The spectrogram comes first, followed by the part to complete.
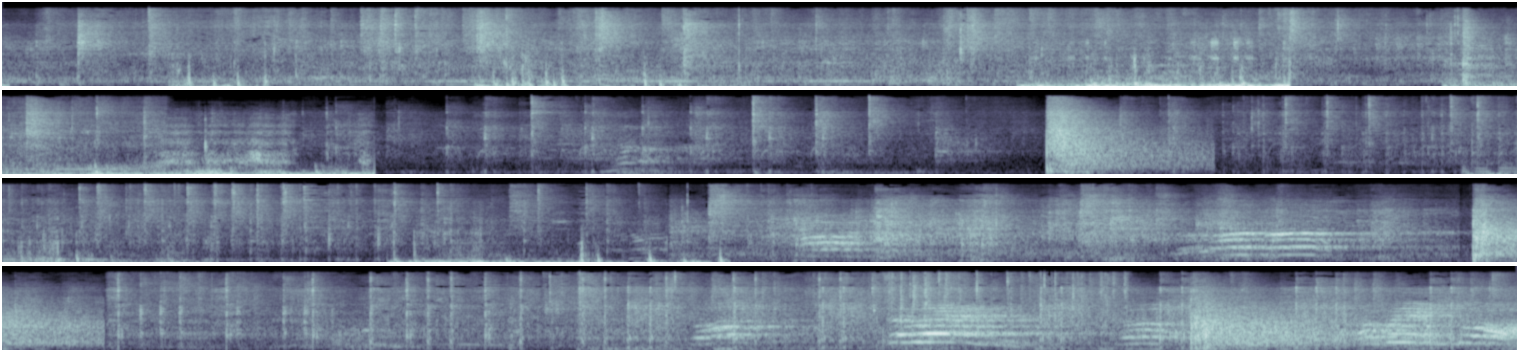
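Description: Small-arms gunfire in a training firefight: about nine seconds of rapid shots, then single shots about thirteen and twenty-two seconds in, with voices calling out between them.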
